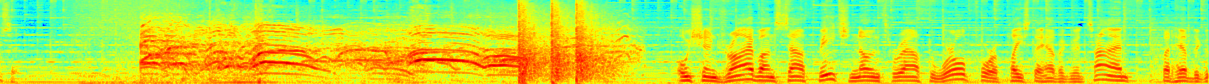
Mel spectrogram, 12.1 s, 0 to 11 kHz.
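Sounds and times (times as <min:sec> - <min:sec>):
crowd shouting and laughing: 0:01.4 - 0:06.5
sharp loud bangs: 0:05.2 - 0:06.2.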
